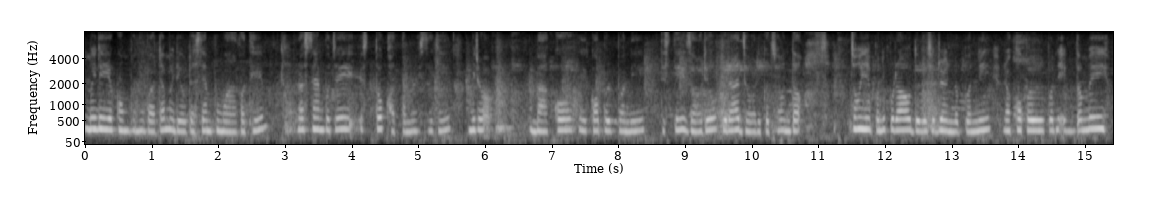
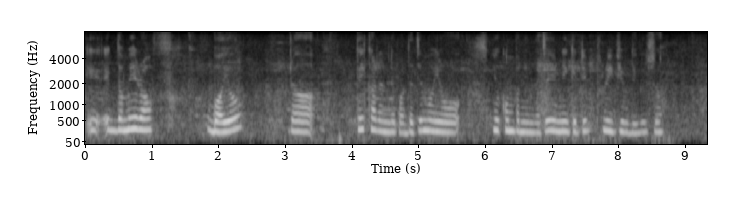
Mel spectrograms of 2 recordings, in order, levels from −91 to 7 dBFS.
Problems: constant background noise, continuous background conversations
